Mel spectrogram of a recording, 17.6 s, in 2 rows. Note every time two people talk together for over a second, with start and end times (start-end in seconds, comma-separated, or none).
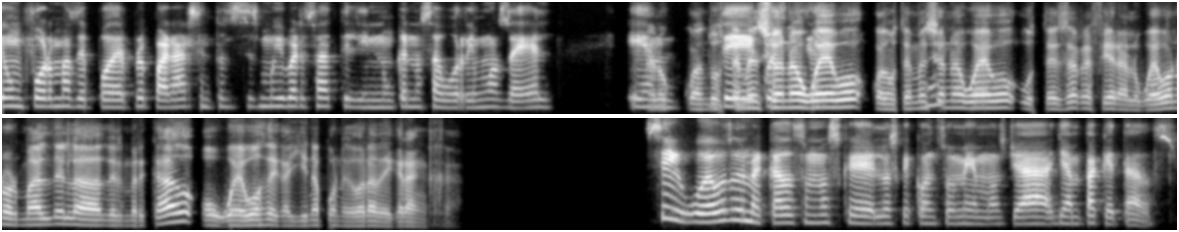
4.8-6.2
